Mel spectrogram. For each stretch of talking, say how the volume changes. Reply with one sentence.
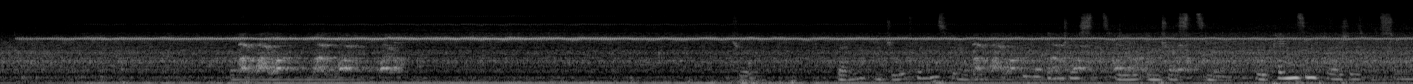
You can hear the talking from 7.3 to 14.0 s, getting louder.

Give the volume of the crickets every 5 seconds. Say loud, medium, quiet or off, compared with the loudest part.
loud, loud, medium.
